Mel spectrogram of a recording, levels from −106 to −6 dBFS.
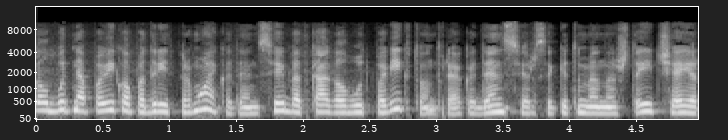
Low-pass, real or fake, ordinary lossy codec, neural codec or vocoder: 9.9 kHz; real; MP3, 64 kbps; none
